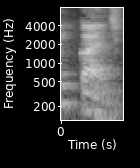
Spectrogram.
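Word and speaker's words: catch: जैसे सी ए टी सी एच यानी इसको का पढ़ेंगे? कैच। कैच। टी को साइलेंट रखेंगे।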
